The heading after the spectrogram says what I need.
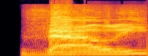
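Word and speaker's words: Vali: Valley. V A L I. You know, down in the valley is spelled V A L I is the Avenger.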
